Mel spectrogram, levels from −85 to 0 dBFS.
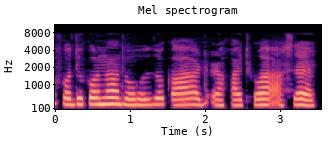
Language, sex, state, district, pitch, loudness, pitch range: Assamese, male, Assam, Sonitpur, 225 Hz, -14 LUFS, 220-240 Hz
